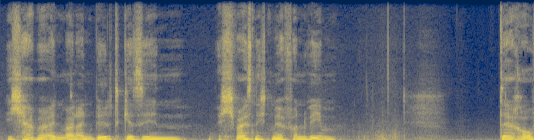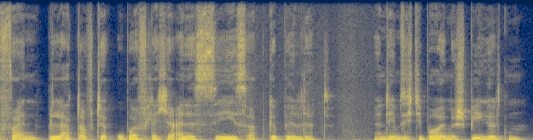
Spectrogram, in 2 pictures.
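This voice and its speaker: A woman acting a tender, thoughtful character in an intimate audio spy drama, speaking softly and gently probing. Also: fairly low pitch, fairly even intonation, unhurried, breathy edge. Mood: pensive.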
